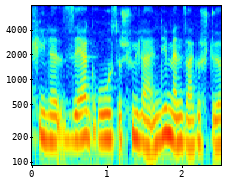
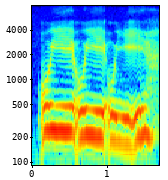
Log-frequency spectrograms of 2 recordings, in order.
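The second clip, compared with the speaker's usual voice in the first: dismayed professor; 7 dB louder, much slower than usual. A narrator's reading. Professor lamenting to the shrunken class, loud dismay. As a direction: wail it like a rattled old scholar.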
